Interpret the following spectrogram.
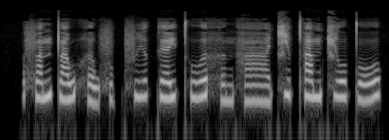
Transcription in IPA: f a˨˦ n t̪ a˨˦ w h ə˧˩ w f ə˨˩ p̚ f i˨˦ ə̯ k ɛ˨˦ j t̪ʰ u˨˦ ə̯ h ə̤˨˩ n h a̤ː˨˩ t͡ɕ ɨ˧ t̪ʰ a˧ m t͡ɕ o˧ t̪ o˨˦

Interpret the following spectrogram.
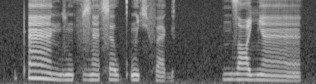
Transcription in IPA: pʼ æ̃ː ŋ ɮ ũ f ɮ æ̃ ɬ ɜ w kʷʼ æ̃ ç f æ ɡ | n z ɑ ʎ æ̃ː

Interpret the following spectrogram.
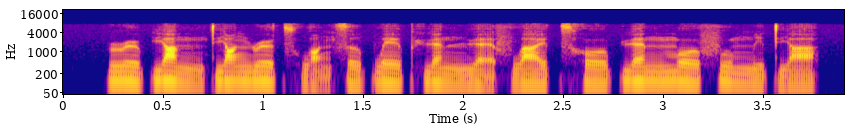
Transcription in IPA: ɻ ɻ̩˥˨ p j ä˥˨ n̪ ə˩ n t̪ j ɑ˦ ŋ ɻ ɻ̩˥˨ t͡sʰ w ɑ̰˨˩ ŋ s ɹ̩˨˦ p w e˥˨ ɪ̯ pʰ ɥ ɛ˥˨ n n̪ ɥ ɛ̰˨˩ f w a˨˦ ɪ̯ t͡sʰ o˨˦ ʊ̯ p ɥ ɛ˦ n m o˥˨ ʊ̯ f u˥˨ m i˥˨ t̪ j ä˦

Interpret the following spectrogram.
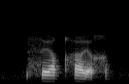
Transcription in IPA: s ɛ qʰ ɛ χ

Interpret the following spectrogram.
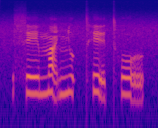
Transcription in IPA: s e˨ m ã˦˨ ɲ ʊ˦ ʔ tʰ ḛ˦˨ ɪ̯ tʰ o̰˦˨ ʊ̯

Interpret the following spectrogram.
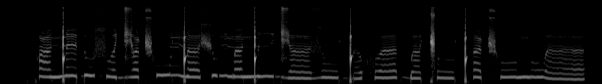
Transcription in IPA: qʷ ɜ˨ ŋ͡ǃ e˦ ɗ u˦ sʷ ɜ˨ d͡ʑ ʌ˨˦ ʈ͡ʂʰ uː˦ ŋ͡ǃ ɜ˨ ʃ u˦ ŋ͡m ɜ˦ ŋ͡ǃ iː˦ d͡ʑ ɜː˨ z uː˨ ɡ͡ǃ ɐ˨ χʷ ɜː˨˦ ɡ͡b ɐ˨ ǁ uː˨ ǃʰ ɐ˦ ʈ͡ʂʰ uː˦ ŋ u˦ w ɜː˨

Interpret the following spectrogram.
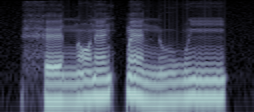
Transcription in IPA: h ɛ˨ n ɔ̃˨˦ ɾ ɛ̃˦ k͡p ɛ̃˦˨ n u˨˦ w ĩ˦

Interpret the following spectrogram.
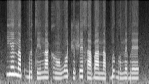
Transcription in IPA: j ɛ̃˦ n a˧ p ɡ͡b ə˨ t e˨˦ n aː˦ k ɣ ɔ̃˧ v ɔ˦ t͡ʃ ə˨ ʃ ɛ˦ s a˨ ɓ a˨ n a˨ p ɓ ə˦ ɡʷ e˨ m ɛ˧ b ɛ˧

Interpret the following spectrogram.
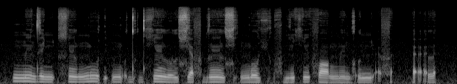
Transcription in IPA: ŋ͡m ĩ d e ɲ ḭ ɬ ẽ l ŋ͡m u ɗ ḭ ŋ͡m o̰ d o̰ d ç ẽ l u l ɕ æ f ɡ l ẽ l ɕ ḛ ŋ͡m o ç ṵ f ɡ ĩ ç ĩ f ɒ ŋ͡m ẽ ɡ o̰ l ɲ æ̰ f | æ̰ l

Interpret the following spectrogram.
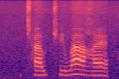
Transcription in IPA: cʰ a w cʰ ɪ w aː ʁ æ

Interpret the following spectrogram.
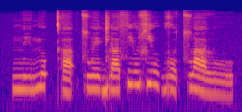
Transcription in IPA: n̪ i˧ n̪ o˦ ʔ kʰ a˨ ʔ t͡s w e˧ ɡ j a˧ s j u˦ ɕ j u˥˧ ɡ o˥˧ t͡s w a˥˧ l u˨˩

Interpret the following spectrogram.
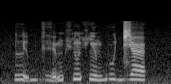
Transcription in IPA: l ḭ˨ b ɡʱ ḛ˨ m ç õ˦ ç ẽ˨ b u˦˨ d͡ʑ æ˦˨

